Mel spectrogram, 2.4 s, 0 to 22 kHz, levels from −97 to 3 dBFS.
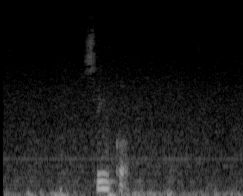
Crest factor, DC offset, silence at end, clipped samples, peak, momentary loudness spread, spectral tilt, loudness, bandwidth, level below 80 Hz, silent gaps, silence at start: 20 dB; under 0.1%; 0 s; under 0.1%; -22 dBFS; 24 LU; -8.5 dB/octave; -40 LUFS; 10.5 kHz; -54 dBFS; none; 0.05 s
